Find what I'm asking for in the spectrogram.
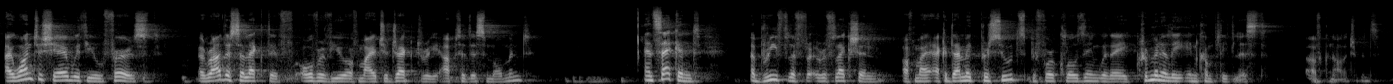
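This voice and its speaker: German-accented man giving a formal speech. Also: on the high side. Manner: measured, self-deprecating, occasional restarts. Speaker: professor giving an acceptance speech. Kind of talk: formal prepared speech with humor.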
